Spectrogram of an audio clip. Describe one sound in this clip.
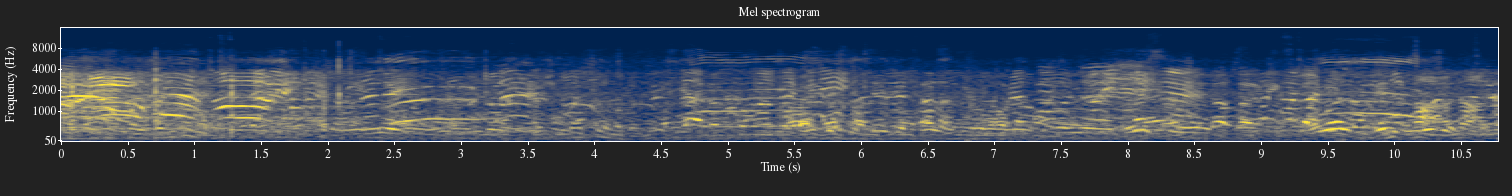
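Several young men shout and call to each other across an open outdoor field.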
